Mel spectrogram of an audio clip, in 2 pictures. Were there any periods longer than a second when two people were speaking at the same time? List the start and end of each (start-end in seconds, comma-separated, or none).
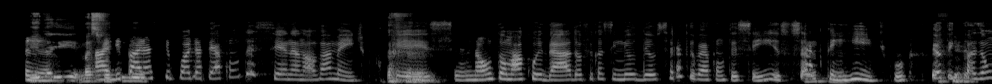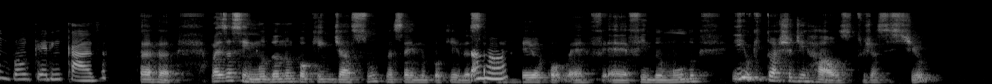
none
